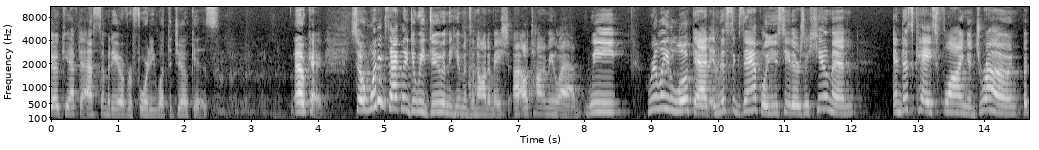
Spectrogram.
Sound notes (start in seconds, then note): 2.5 audience laughing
